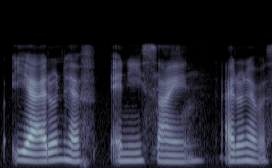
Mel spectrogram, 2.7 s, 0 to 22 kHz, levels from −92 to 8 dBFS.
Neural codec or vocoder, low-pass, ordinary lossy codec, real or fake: none; 7.2 kHz; none; real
